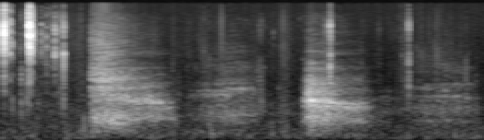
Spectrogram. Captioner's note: breathing heavily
